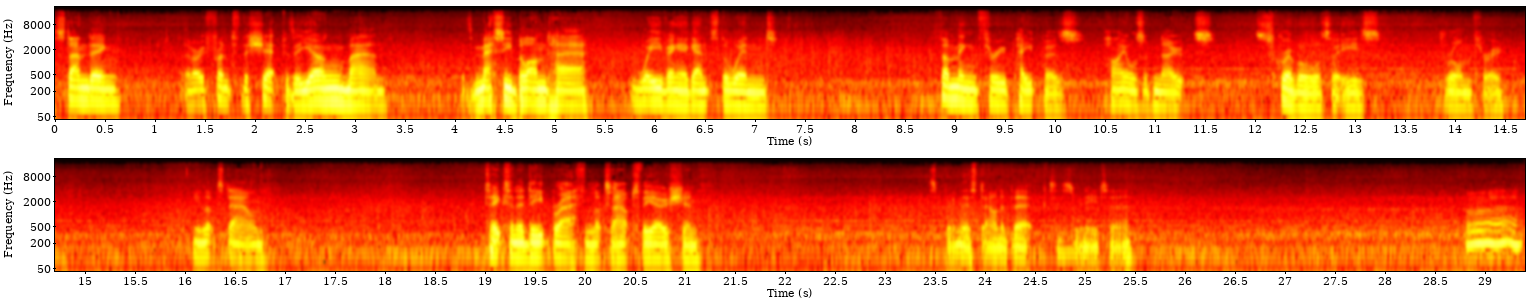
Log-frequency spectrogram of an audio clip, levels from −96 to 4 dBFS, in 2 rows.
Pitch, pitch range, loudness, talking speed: 110 Hz, 100-120 Hz, -19 LUFS, 115 wpm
